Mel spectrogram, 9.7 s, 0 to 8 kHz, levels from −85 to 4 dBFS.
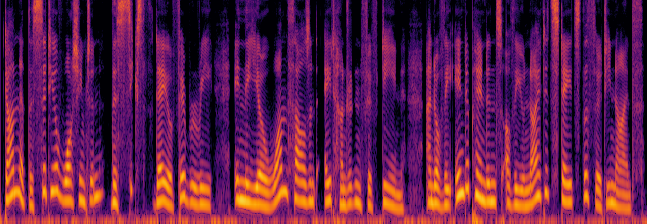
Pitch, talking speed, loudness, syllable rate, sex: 200 Hz, 190 wpm, -17 LUFS, 5.5 syllables/s, female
